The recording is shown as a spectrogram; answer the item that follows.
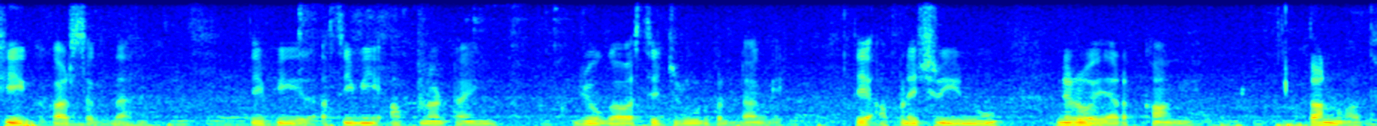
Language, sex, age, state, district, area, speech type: Punjabi, female, 45-60, Punjab, Gurdaspur, urban, spontaneous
